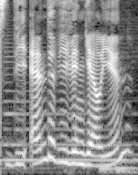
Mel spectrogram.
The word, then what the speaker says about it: The End of Evangelion: Ça se prononce The End of Evangelion.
